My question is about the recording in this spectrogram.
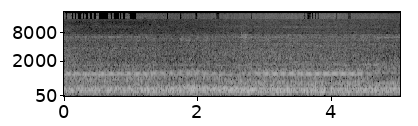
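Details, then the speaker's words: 2009 Haier window air conditioner with rotary compressor, November startup after a month idle: steady, even mid-pitched hum, no knocking or rattling, line freezing as it always does, cold air; normal compressor running. "Nice sounding compressor. This line is starting to freeze up, but it always does that. Ritchie Precision rotary."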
